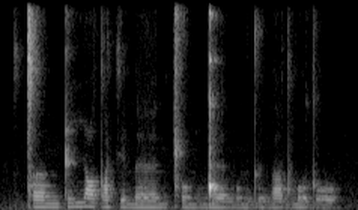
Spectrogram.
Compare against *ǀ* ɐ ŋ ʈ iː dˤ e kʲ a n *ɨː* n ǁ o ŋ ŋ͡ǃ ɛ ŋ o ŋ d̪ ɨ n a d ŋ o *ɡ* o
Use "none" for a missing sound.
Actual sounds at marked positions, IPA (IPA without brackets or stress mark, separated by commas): ǀ, ɛː, d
